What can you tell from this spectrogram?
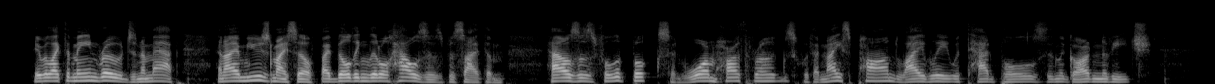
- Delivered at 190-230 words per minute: Yes, average, 195 wpm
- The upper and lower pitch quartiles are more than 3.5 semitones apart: Yes, average, 4.6 semitones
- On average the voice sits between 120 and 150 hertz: Yes, medium, 140 Hz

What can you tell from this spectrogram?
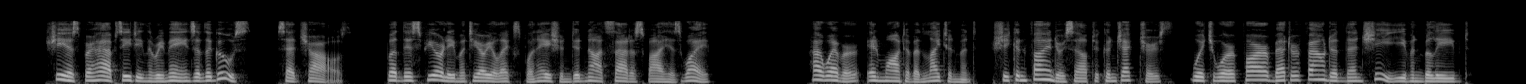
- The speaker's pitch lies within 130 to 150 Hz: No, medium, 160 Hz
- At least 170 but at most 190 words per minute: No, average, 155 wpm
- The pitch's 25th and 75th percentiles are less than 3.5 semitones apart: No, average, 4.8 semitones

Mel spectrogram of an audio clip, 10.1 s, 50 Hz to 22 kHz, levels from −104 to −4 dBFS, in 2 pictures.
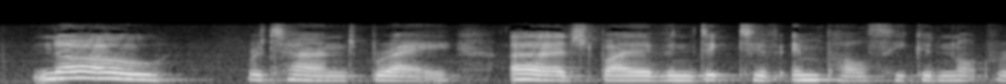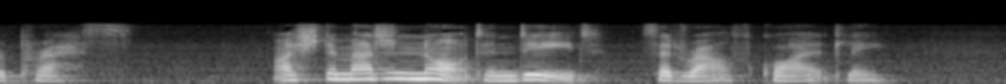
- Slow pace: Yes, slow, 120 wpm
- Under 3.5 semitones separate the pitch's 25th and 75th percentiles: Yes, narrow, 2.6 semitones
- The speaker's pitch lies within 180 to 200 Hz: Yes, high, 190 Hz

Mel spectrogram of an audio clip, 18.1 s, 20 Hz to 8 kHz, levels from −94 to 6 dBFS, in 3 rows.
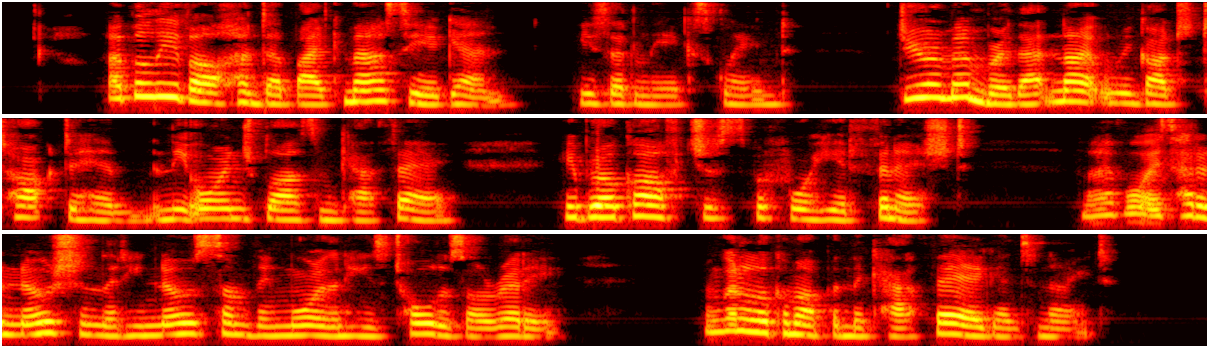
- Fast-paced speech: Yes, fast, 220 wpm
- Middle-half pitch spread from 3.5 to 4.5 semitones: Yes, average, 4.2 semitones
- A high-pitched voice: Yes, high, 215 Hz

